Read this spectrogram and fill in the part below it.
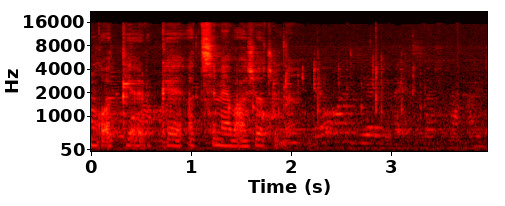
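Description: A spoon stirs and clinks against a glass jar.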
